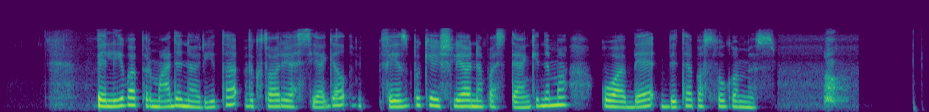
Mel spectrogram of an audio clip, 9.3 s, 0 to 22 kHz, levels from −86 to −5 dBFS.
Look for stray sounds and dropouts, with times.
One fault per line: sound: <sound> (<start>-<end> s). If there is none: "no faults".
sound: bark (8.2-8.5 s)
